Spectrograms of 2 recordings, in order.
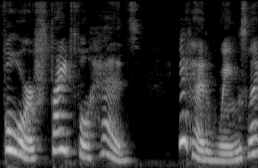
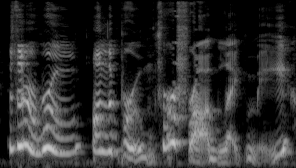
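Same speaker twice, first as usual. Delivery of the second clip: high froggy voice, croaking the question; croaky frog; 9 semitones higher than usual. Acted. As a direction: ask like a hopeful little frog. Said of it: "then said with a croak".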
